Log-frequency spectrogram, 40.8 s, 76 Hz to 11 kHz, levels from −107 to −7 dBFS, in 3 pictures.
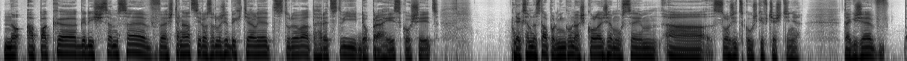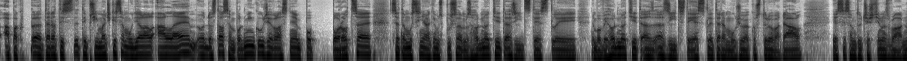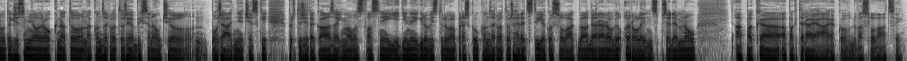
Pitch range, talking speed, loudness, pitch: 90-115 Hz, 170 wpm, -11 LUFS, 100 Hz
